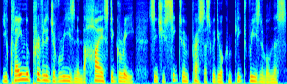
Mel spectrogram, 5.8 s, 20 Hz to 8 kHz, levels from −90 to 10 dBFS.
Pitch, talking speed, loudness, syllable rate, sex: 135 Hz, 210 wpm, -21 LUFS, 6.4 syllables/s, male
